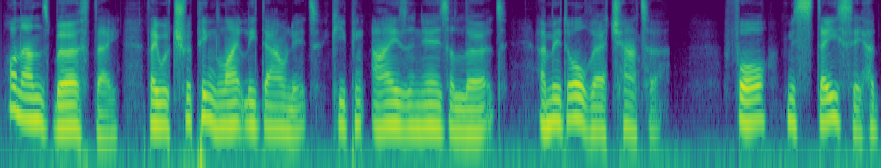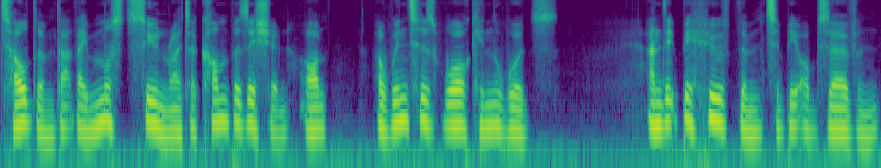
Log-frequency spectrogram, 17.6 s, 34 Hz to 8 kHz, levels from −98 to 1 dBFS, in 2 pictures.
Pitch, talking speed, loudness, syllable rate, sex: 135 Hz, 155 wpm, -20 LUFS, 4.4 syllables/s, male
